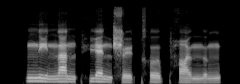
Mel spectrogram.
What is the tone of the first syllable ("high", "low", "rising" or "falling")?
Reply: falling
